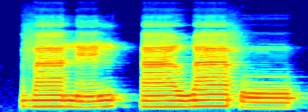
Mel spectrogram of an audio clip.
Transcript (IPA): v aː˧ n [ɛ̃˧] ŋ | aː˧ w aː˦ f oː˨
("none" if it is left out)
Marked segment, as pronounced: ɛ̃˨˦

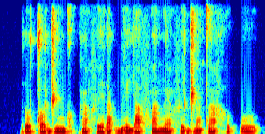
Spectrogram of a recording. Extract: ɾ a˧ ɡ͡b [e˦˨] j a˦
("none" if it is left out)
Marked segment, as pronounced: e˧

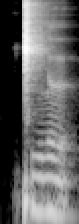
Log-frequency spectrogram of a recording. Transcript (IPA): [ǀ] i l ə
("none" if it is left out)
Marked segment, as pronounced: ǁ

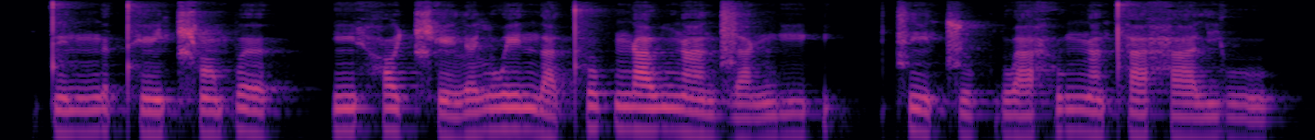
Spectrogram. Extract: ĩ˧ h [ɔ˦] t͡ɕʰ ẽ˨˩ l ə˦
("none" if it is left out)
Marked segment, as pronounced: ɔ˦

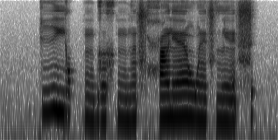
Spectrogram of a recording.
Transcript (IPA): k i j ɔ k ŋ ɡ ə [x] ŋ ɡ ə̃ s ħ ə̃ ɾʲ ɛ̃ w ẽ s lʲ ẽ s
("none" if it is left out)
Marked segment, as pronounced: x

